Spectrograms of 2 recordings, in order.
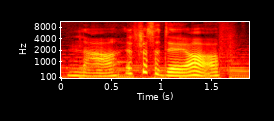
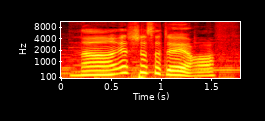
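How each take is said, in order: First: It is spoken in Donald's character voice. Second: It is spoken in another, intended character voice. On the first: The speaker calls it wrong. "I think I said that with Donald's voice" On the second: The speaker calls it right. "That's better"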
